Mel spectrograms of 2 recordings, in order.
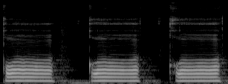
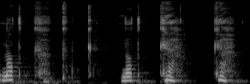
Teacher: The letter qaf, they may say qa and produce air, while the qaf is not included here in the hems letters. So it should not be accompanied by air, and the sound of the letters should be clear and apparent. Qa, qa, qa, like that.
